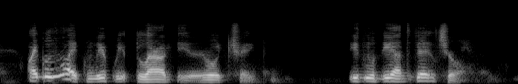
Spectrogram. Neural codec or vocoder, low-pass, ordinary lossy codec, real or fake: codec, 16 kHz, 0.5 kbps, FreqCodec, larger model; 7.2 kHz; none; fake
